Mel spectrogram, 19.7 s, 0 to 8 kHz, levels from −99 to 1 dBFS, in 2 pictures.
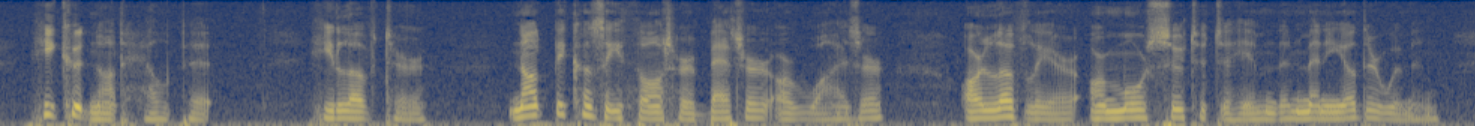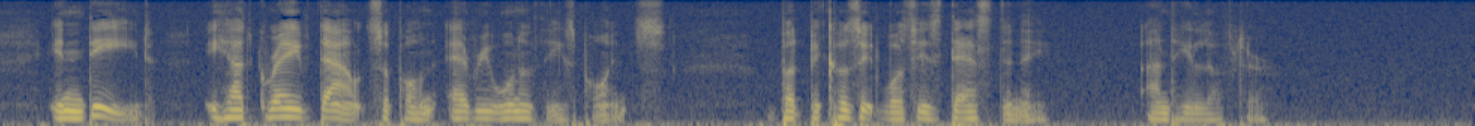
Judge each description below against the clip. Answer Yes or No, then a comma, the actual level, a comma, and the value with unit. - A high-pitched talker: No, low, 120 Hz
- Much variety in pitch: No, average, 3.1 semitones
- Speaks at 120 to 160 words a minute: Yes, average, 145 wpm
